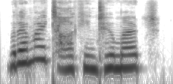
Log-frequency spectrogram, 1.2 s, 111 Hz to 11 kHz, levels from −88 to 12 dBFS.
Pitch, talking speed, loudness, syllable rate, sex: 300 Hz, 310 wpm, -17 LUFS, 7.5 syllables/s, female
